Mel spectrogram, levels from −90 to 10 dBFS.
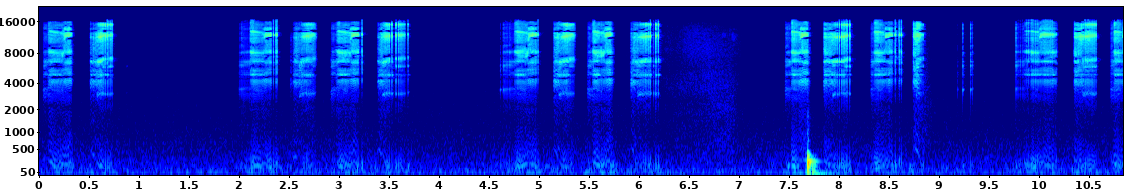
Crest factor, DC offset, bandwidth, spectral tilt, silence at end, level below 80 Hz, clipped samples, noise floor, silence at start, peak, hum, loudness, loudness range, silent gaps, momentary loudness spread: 28 dB; under 0.1%; 17 kHz; -3 dB/octave; 0 s; -64 dBFS; under 0.1%; -72 dBFS; 0.05 s; -12 dBFS; none; -36 LUFS; 3 LU; none; 10 LU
